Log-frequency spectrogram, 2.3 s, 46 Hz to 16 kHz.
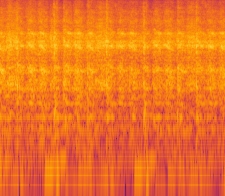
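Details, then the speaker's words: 1987 Chevy S10 with LS swap, first start attempt: steady starter churning with compression beat roughly every half second, engine never catches; cranks but won't start, suspected missing spark. "Feels like we're missing spark. Can we do it one more time?"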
